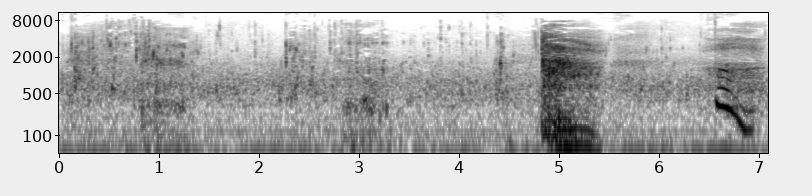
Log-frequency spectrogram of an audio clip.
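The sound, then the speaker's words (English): A man drinks from a gently trickling stream: steady water burbling, a sudden splashy gulp, then a sharp gasp of relief near the end. No talking. “Whoever thought I'd get stuck in a place where a drink of water would be so good?”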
